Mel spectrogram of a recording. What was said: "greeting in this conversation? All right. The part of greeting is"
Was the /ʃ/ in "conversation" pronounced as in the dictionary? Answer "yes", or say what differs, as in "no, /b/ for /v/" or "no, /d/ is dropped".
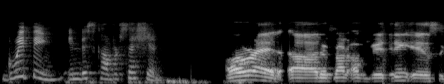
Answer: yes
